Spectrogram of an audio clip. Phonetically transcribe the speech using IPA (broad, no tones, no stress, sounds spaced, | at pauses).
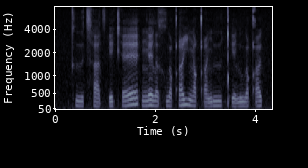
kʰ ɯː t͡sʰ a t͡sʼ e kʰ ɛː | ŋ ɛ l ʌ x uː qʼ iː ŋ a qʼ e ŋ ɯː ǃʼ e l uː qʼ ɯ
